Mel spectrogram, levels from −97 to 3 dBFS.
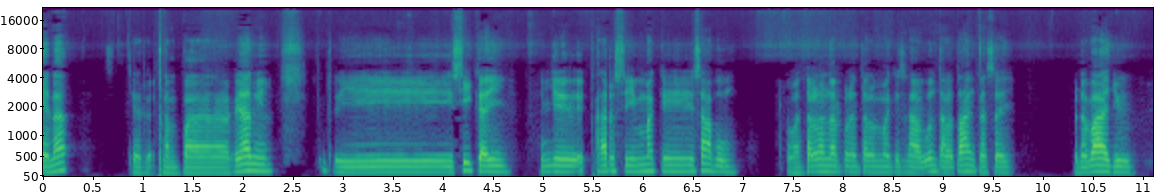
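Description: Nothing stood out as a technical fault on listening to the speech.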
